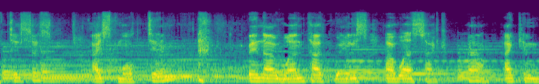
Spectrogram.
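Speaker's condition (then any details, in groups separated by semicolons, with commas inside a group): Cerebral palsy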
